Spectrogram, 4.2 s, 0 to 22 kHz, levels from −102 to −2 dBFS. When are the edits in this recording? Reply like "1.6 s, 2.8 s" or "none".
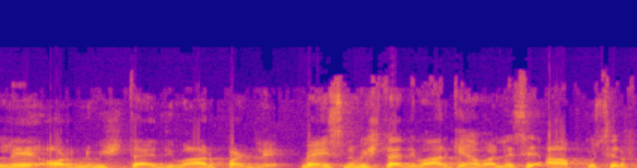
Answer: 1.8 s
